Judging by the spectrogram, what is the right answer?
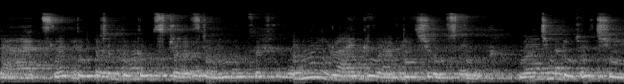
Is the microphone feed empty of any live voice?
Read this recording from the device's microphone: Yes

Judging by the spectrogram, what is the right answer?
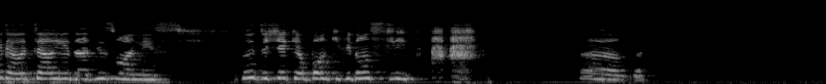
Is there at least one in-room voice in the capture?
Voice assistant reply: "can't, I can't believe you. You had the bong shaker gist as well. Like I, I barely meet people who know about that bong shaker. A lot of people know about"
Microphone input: Yes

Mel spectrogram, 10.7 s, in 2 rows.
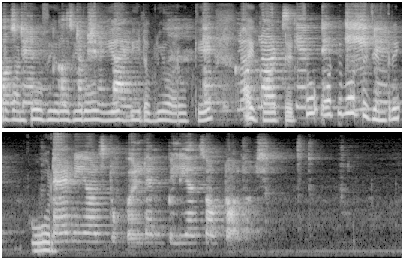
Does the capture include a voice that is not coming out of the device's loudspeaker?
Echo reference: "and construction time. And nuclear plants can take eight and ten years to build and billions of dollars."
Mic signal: Yes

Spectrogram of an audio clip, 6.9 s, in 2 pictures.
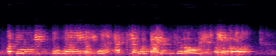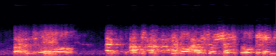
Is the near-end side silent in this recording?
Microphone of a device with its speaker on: Yes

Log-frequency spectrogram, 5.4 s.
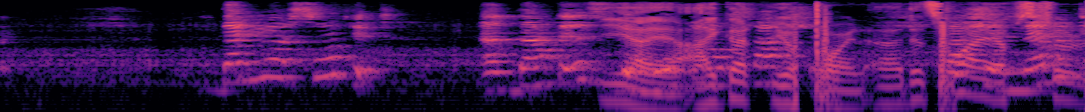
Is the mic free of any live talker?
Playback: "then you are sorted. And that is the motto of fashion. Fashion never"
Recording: No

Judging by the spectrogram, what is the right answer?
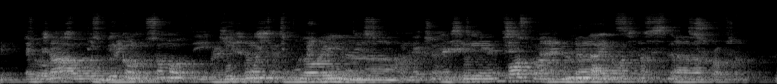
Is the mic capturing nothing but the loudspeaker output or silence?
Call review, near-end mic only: No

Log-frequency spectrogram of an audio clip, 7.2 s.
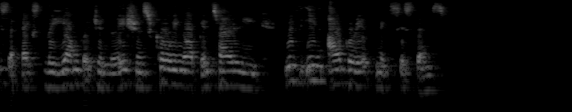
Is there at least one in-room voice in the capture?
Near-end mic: No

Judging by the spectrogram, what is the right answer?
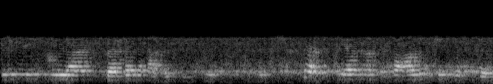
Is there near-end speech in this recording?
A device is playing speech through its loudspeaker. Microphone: No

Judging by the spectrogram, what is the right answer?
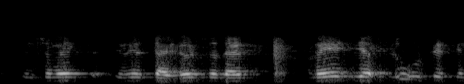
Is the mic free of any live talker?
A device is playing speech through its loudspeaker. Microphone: Yes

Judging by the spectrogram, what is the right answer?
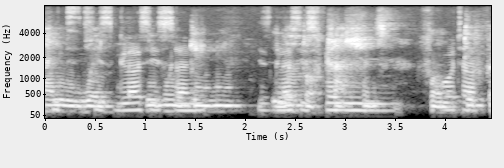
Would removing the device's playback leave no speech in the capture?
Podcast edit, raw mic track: No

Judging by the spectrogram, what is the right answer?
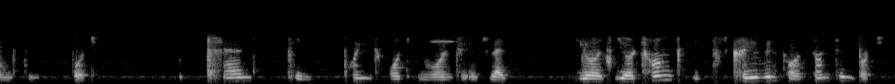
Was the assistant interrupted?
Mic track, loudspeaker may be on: No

